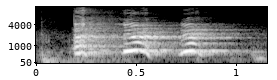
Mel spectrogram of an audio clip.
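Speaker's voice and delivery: loud high laugh; high burst of laughter. Real, not acted. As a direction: cracks up laughing. Laughing at her own reading.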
